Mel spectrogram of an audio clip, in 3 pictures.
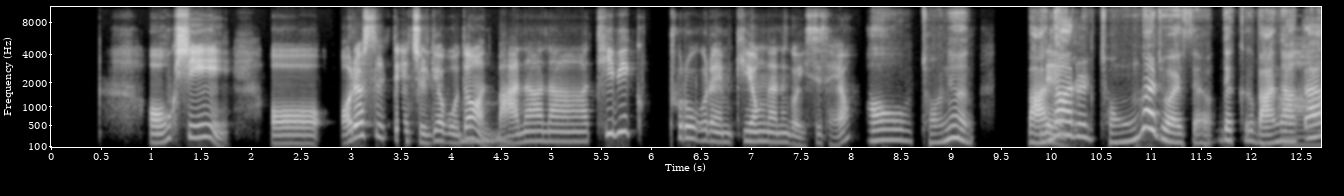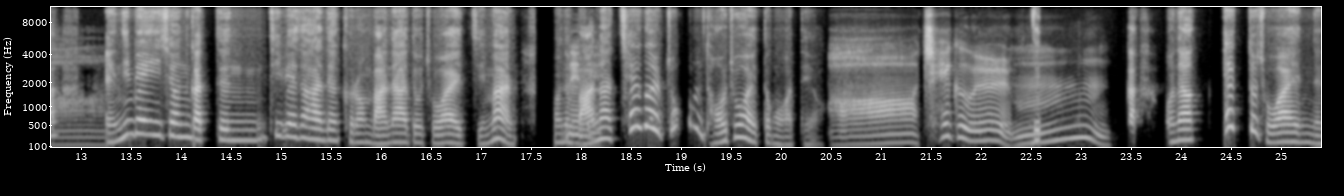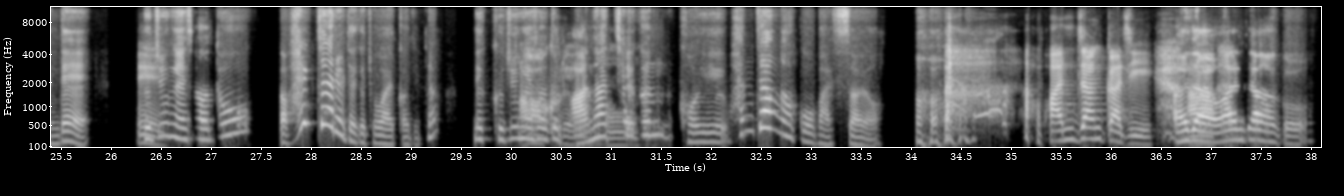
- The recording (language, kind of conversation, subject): Korean, podcast, 어릴 때 즐겨 보던 만화나 TV 프로그램은 무엇이었나요?
- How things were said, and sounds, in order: other background noise; laugh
